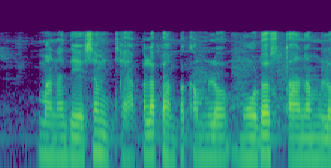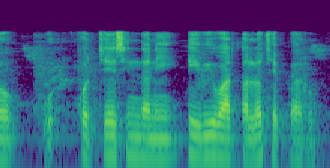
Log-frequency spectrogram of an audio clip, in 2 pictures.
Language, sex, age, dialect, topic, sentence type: Telugu, male, 18-24, Utterandhra, agriculture, statement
